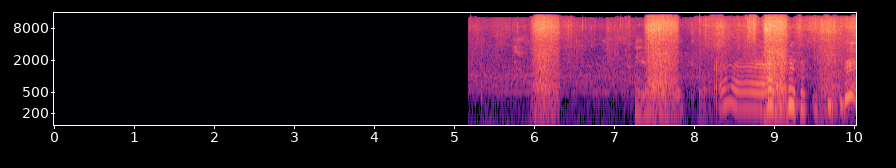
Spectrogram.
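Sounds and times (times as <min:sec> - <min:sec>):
calf snuffling: 0:05.3 - 0:10.0.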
